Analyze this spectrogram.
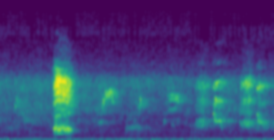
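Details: Single loud, grating caw from a house crow, or grey-necked crow, in Pakistan, followed by thin high chirps of small birds and a constant low rumble underneath.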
